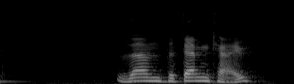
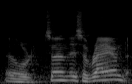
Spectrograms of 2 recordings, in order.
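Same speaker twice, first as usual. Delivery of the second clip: ordinary talk, nothing marked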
